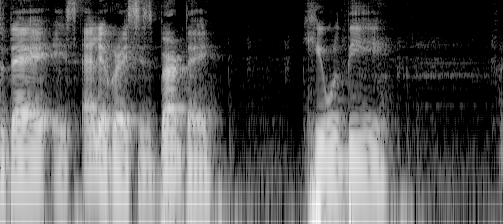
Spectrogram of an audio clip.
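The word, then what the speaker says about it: Hélio Gracie: If you guys want to pronounce, it's not Helio Gracie or Helio Gracie. It's Helio Gracie.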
